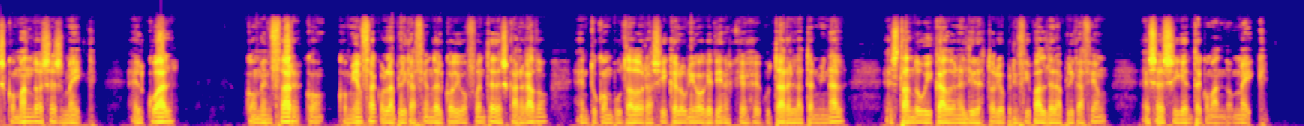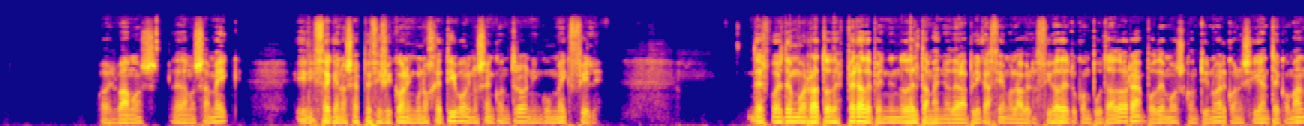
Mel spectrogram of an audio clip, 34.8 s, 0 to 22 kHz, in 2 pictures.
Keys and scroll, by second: 17.5-19.0 typing, 19.3 Return.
